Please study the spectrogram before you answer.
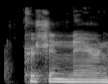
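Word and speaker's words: Kristian Nairn: It is Christian Nairn.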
